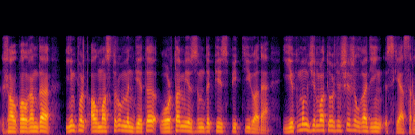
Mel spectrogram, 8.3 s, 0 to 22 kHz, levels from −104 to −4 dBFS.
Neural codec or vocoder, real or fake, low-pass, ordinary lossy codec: codec, 16 kHz, 2 kbps, FunCodec, trained on Chinese and English, 25 frames a second; fake; 7.2 kHz; none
